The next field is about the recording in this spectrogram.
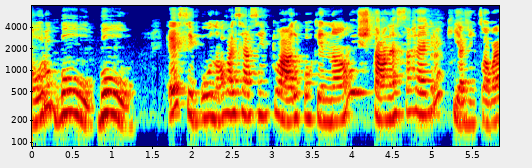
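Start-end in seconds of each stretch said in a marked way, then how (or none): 0.0-1.3 "urubu" with a firm, stressed "bu". Shown as a demonstration. Teacher to pupils, isolating the strong syllable "bu". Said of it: "a sílaba forte é a última".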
